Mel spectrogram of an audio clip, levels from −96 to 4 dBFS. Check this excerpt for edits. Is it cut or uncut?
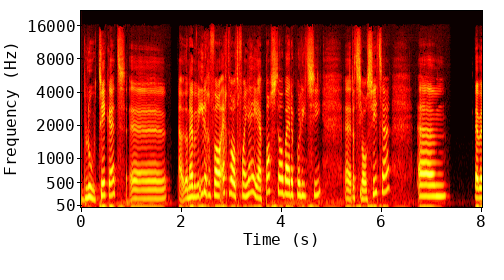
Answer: cut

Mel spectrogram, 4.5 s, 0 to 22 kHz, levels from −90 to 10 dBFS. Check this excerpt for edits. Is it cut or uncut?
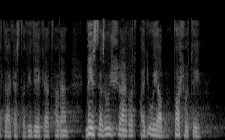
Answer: cut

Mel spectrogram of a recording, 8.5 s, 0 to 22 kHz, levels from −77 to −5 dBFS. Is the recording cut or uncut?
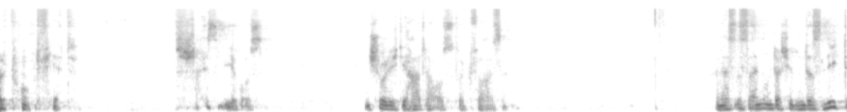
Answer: cut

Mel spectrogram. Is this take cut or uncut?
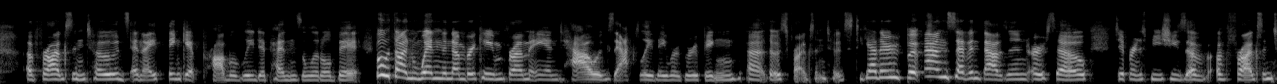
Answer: cut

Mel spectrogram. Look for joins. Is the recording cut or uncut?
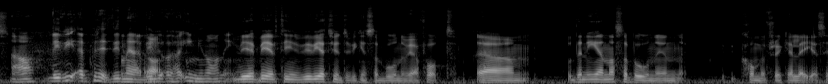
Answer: cut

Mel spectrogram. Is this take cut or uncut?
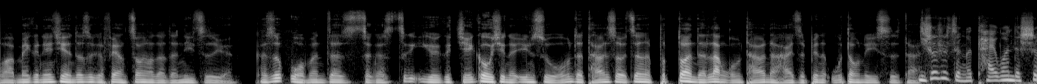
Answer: cut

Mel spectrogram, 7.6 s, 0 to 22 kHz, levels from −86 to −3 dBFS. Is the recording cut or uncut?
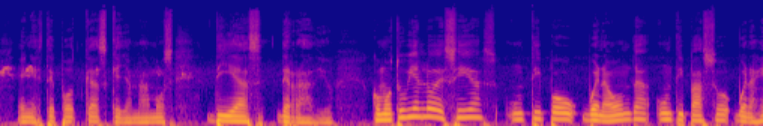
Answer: uncut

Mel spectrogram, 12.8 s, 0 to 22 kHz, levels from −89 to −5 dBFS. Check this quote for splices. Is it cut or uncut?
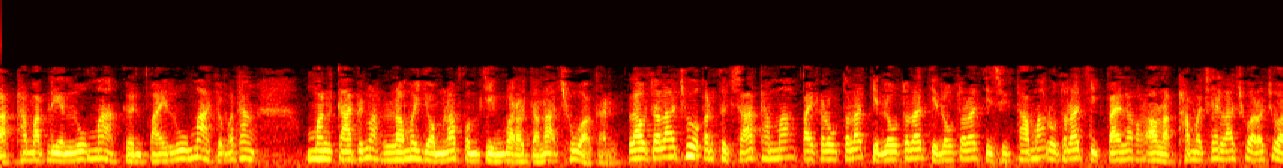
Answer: cut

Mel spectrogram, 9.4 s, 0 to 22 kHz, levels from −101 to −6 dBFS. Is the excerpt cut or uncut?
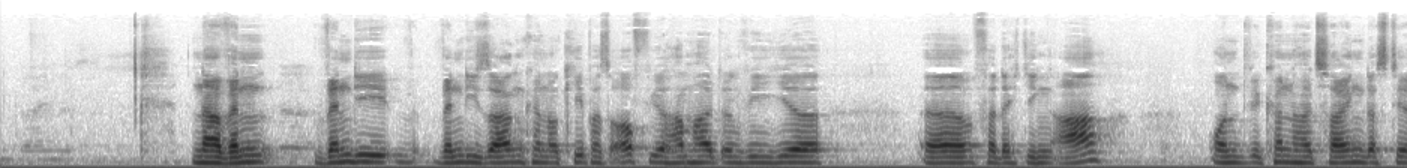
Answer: uncut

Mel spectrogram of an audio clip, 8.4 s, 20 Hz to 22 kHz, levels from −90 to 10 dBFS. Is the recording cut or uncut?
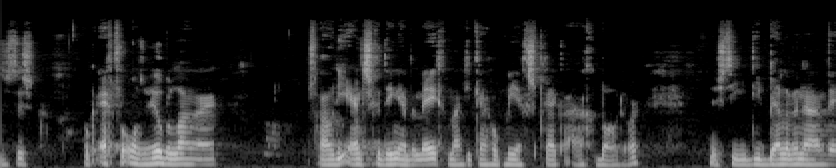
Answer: uncut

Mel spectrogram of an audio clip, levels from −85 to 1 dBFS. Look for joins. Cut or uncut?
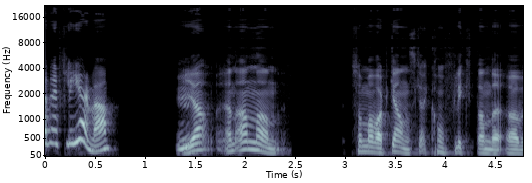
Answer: uncut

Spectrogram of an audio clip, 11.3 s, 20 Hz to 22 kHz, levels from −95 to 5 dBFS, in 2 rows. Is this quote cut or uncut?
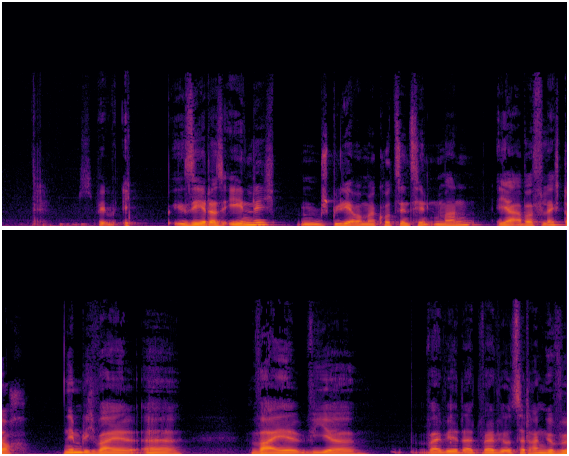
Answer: uncut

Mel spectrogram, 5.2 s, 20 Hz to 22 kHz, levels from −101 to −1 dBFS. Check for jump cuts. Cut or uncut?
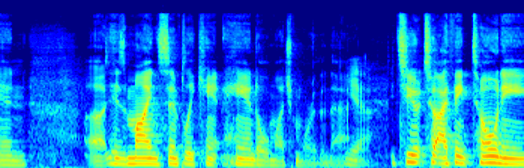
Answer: cut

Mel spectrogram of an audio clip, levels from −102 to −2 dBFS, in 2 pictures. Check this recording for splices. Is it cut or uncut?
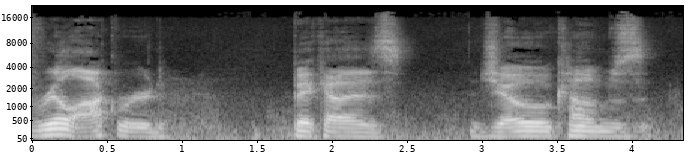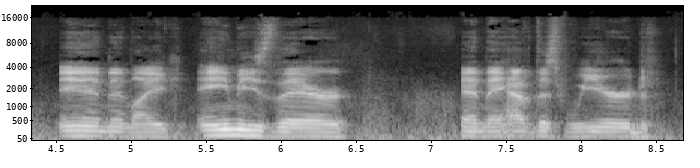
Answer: uncut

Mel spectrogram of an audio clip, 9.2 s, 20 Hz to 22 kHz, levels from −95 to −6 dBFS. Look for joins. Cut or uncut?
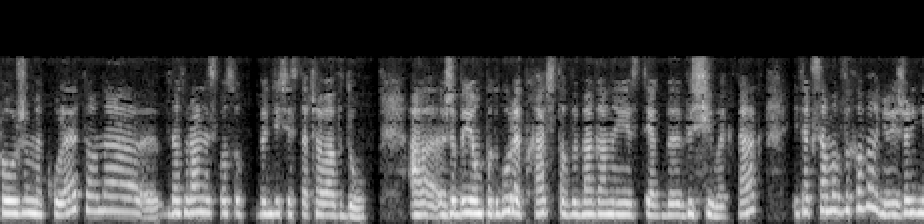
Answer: uncut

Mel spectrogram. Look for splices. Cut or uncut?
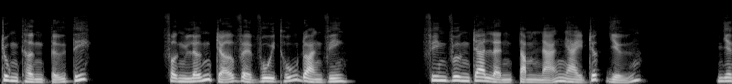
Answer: uncut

